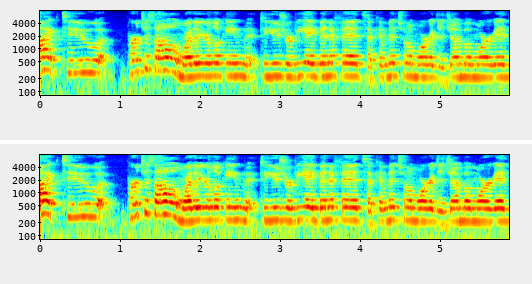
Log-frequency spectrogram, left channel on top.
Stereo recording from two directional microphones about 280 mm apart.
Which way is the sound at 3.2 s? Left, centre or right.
Centre.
